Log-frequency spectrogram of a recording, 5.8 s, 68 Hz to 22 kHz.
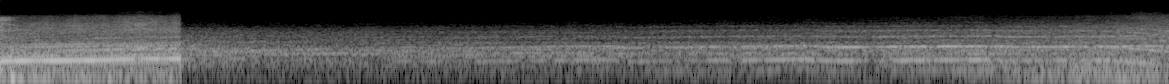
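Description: Race cars at Imola in an F1 racing video game, engine whine droning steadily with a loud opening burst that drops into a sustained, slightly fluctuating roar of several cars.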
